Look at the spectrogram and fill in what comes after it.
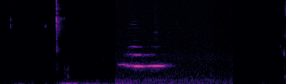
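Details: Adult domestic cat mewing because she wants a door opened: a single short, high-pitched, tonal mew lasting under a second, with faint clicks before and after in a quiet small room.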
